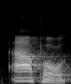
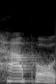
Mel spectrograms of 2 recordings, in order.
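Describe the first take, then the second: First: "Apple" with no h, open a; "Apple" said right, no breath before it; correct apple. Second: "apple" said with a wrong h before it, like "happle"; aspirated h. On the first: Teacher giving French learners the right "Apple": no h at the start. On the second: Teacher warning French learners against "happle": h before apple. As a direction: add a breathy h to "apple" as the mistake. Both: Shown as a demonstration. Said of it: "ne faites pas apple".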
